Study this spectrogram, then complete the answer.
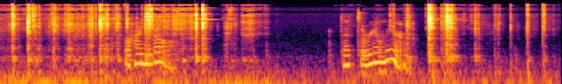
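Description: Metal plates click and clink as they are handled.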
